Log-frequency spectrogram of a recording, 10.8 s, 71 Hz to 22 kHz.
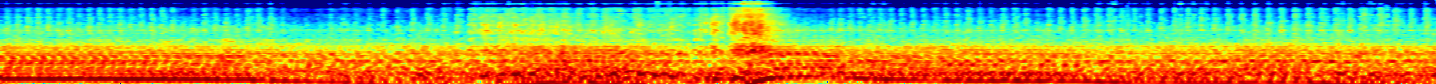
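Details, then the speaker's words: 1985 Mustang GT factory 5.0 (302) V8, 5-speed, probably stock cam, first start in about 20 years: revs up and settles smoothly with a deep, even note, no valvetrain noise and a little smoke from the headers. Normal running. "Sounds good. Yeah, I think that is a stock cam. I wouldn't doubt it. But even the stock cams on the high output 5.0s were good and torquey."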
